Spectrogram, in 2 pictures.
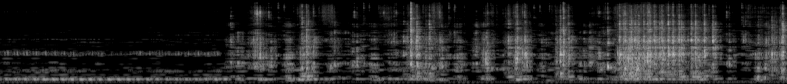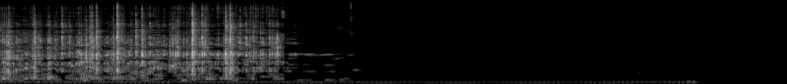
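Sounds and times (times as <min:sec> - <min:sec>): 
poker card shuffler: 0:02.3 - 0:10.8.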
